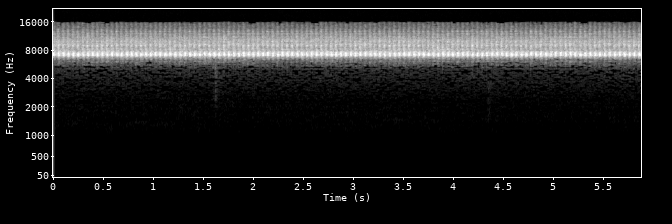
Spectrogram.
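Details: Grasshoppers in a long relaxation recording without music: a steady, shrill, very high-pitched buzzing trill, finely pulsed at a fast even rate, unbroken throughout with no other sounds.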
